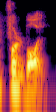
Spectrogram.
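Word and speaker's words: football: तो इस वर्ड को अगर हम प्रोनाउंस करें तो हम ऐसे प्रोनाउंस करते हैं फुटबॉल, आई am playing फुटबॉल। तो इसकी दो सिलेबल्स हैं। तो जो पहला सिलेबल है फुट, उस पर ज्यादा स्ट्रेस है क्योंकि उस पर हम ज्यादा फोर्स और प्रोमिनेंस लगा रहे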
